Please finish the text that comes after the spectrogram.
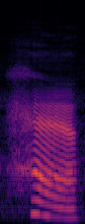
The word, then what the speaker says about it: hair: diff thong e here and hair hair so two words there with an r that we don't pronounce here is my hair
